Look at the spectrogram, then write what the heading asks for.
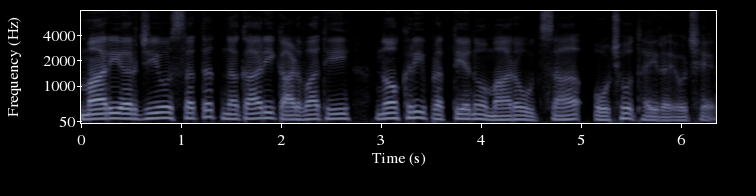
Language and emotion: Gujarati, sad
